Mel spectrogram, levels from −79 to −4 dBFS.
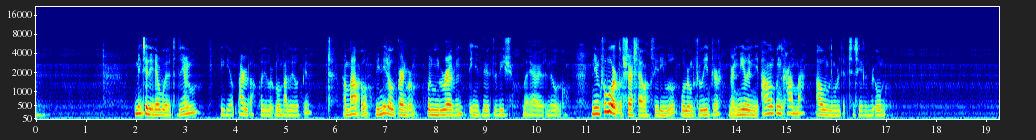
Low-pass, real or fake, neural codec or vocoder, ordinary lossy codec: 7.2 kHz; fake; autoencoder, 22.05 kHz, a latent of 192 numbers a frame, VITS, trained on many speakers; Opus, 64 kbps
